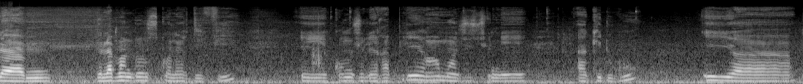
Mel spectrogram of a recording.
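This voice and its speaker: A woman, a guest answering interview questions in a measured way with frequent fillers. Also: sits low, noisy background. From Senegal. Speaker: association president, guest.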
